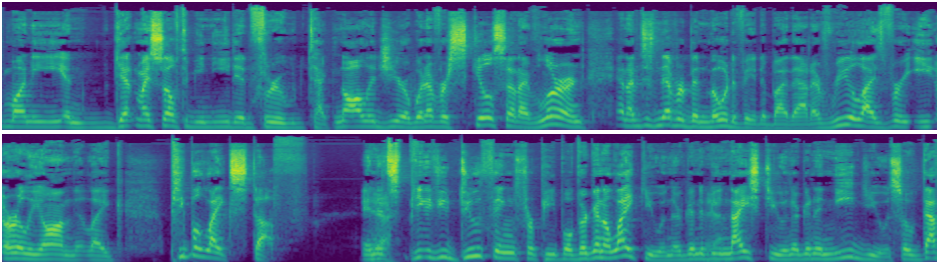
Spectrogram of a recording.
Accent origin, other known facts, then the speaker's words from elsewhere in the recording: South Pasadena, California, United States; I grew up in South Pasadena over here.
